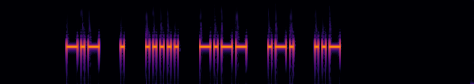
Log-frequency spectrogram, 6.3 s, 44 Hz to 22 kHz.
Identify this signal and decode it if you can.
Morse code, heard as a keyed tone, about 25 wpm, spaced as for 18 wpm, 700 Hz. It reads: KE5YRU
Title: USA Call Signs - 6 Characters - 2x Character Spacing - 25wpm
